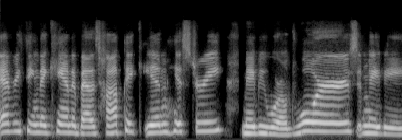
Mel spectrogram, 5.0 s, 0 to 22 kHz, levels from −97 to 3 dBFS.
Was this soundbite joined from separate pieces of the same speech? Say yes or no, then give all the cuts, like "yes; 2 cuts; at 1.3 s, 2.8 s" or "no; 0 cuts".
yes; 2 cuts; at 1.2 s, 2.9 s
